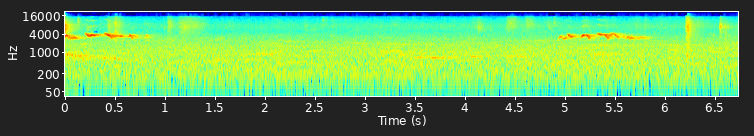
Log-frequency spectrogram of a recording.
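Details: A red-flanked bluetail singing at Higashiyama Zoo gives two brief, high, sweet warbled phrases about five seconds apart, over a faint steady hiss with a few soft clicks.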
